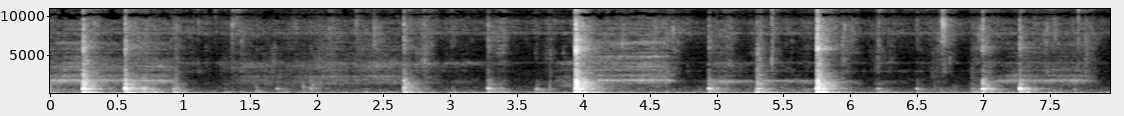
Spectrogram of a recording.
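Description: Silicone spatula stirring chopped chocolate in a stainless steel bowl over a saucepan (bain-marie): irregular soft scrapes and taps of the spatula against the steel, with the sharpest knocks about four and six seconds in.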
